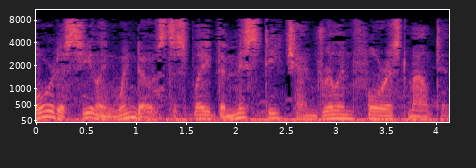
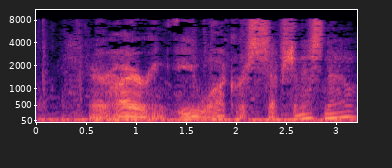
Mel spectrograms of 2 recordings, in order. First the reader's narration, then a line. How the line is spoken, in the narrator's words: Han muttered under his breath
